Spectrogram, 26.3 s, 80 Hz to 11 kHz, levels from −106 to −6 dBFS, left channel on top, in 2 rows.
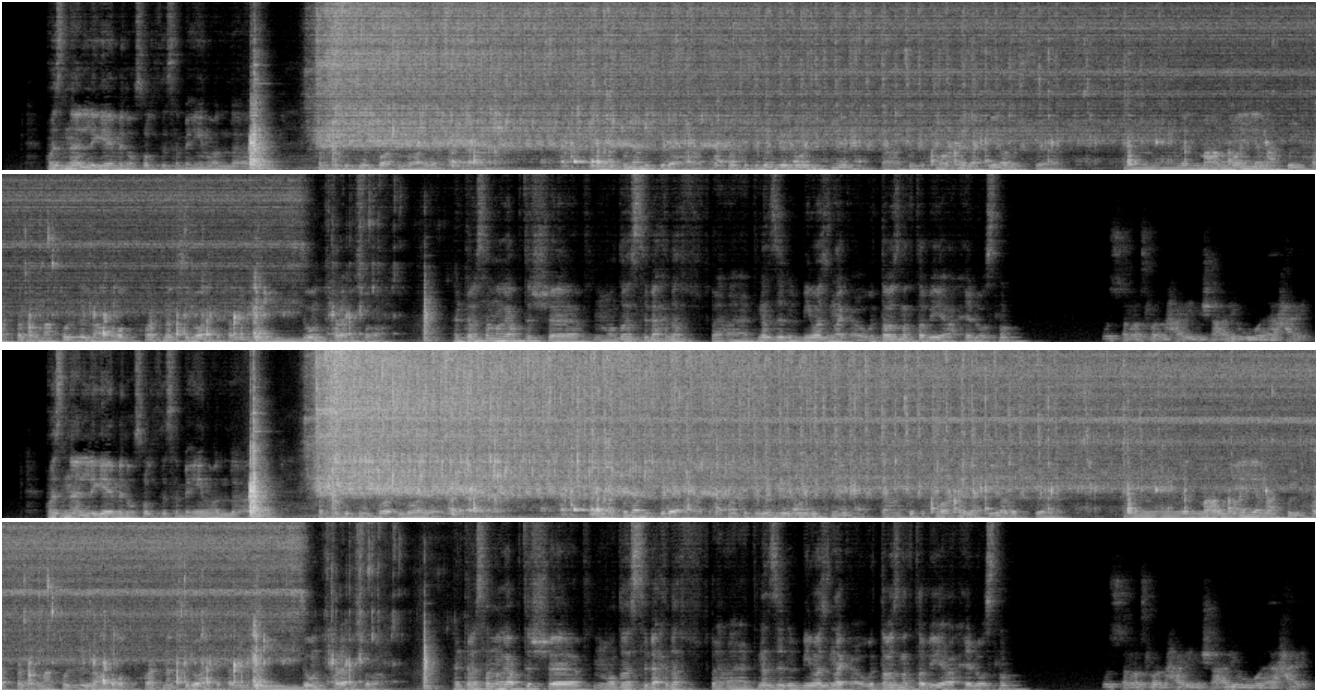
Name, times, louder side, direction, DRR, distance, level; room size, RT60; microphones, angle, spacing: voice 1, 0.4-2.7 3.1-5.1 5.9-10.6 11.2-17.0 17.6-23.3, right 1 dB, 55° right, 2.7 m, -40 dB
Water tap faucet / Sink (filling or washing) / Liquid, 2.4-17.1 17.3-17.4, right 6 dB, 70° right, 1.0 m, -34 dB
voice 2, 24.1-26.2, right 2 dB, 15° right, 4.2 m, -47 dB
9.0 x 4.5 x 5.5 m
head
